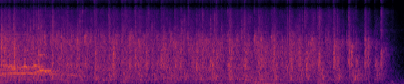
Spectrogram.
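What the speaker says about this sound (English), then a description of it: "Thank you for that wonderful applause" Steady applause from an audience honoring a fire department chief at a Sun City public meeting, dense and sustained for about seven seconds before tapering off near the end.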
